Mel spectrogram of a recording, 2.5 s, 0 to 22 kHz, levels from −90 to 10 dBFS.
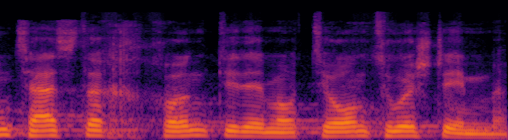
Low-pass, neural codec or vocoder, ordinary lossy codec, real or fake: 14.4 kHz; vocoder, 48 kHz, 128 mel bands, Vocos; Opus, 32 kbps; fake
